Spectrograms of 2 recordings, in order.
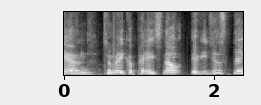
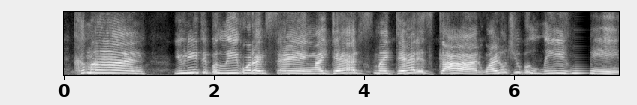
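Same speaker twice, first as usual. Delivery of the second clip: high, drawn-out, pleading whine; 6 semitones higher than usual. Retelling a Bible story, the speaker voices Jesus being questioned: imitating Jesus whining. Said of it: "Like he's just whining the whole fucking time".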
